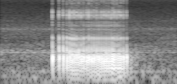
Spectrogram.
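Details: Pug Sheldon asleep: a single short, harsh snore under a second long, made of rapid vibrating flutter pulses, starting abruptly and stopping cleanly against a quiet room.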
